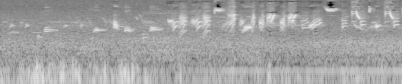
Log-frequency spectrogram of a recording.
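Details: Bobolink song from Wisconsin grasslands and fields, a loud jumbled cascade of bubbling, gurgling notes that climbs higher and grows faster through about four seconds, with a low hum underneath.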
